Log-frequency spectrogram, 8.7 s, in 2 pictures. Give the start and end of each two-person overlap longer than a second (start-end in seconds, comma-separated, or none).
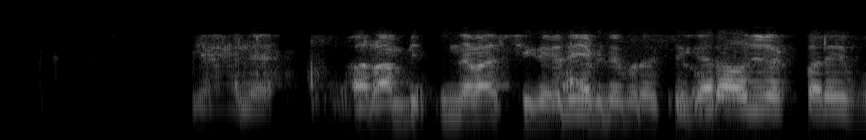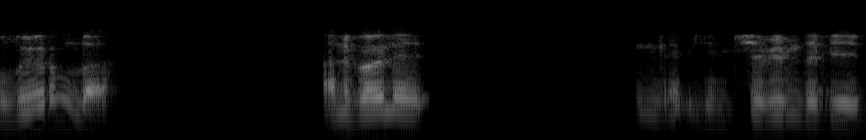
2.7-3.9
